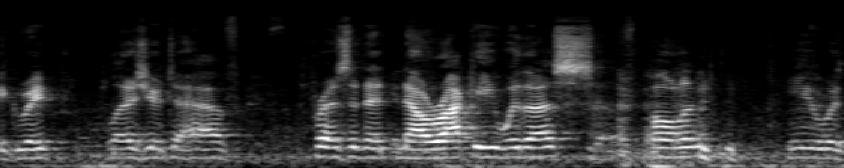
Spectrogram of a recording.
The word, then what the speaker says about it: Nawrocki: It's a great pleasure to have President Naraki with us.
